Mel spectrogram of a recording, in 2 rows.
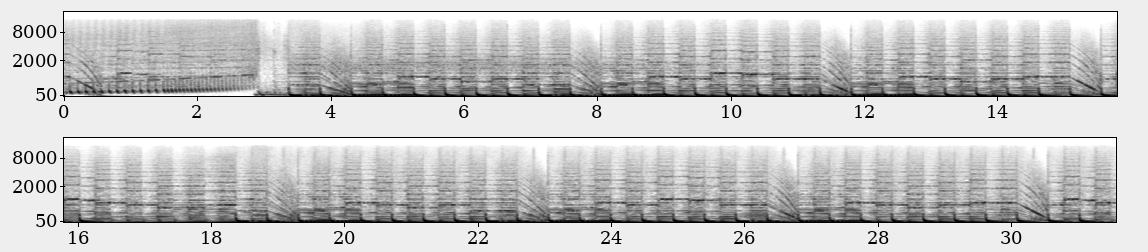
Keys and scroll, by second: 19.4 super+t.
